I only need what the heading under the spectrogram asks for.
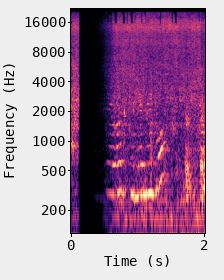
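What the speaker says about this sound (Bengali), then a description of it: "ইলিশ মাছের মাথাটা তেলে চচ্চড়ি করবো।" Hilsa fish head sizzles steadily in hot oil in a pan after a brief silent gap, with a continuous hiss of frying and faint voice-like tones over it.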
